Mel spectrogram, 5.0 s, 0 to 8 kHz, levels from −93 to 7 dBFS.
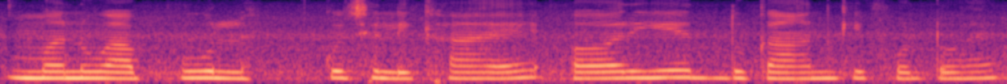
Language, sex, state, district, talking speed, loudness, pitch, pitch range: Hindi, female, Bihar, West Champaran, 130 wpm, -13 LUFS, 225 Hz, 220-235 Hz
